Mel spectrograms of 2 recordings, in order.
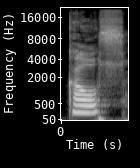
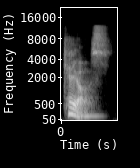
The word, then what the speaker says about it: chaos: Don't say it like co. It's chaos. Chaos, as in grayox.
